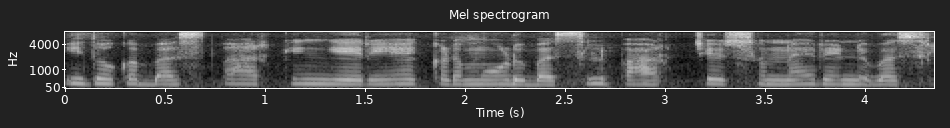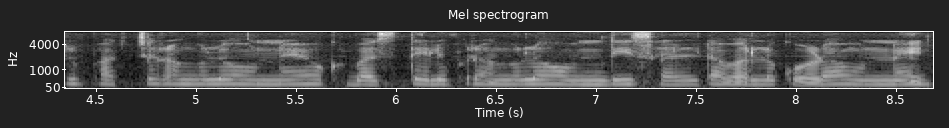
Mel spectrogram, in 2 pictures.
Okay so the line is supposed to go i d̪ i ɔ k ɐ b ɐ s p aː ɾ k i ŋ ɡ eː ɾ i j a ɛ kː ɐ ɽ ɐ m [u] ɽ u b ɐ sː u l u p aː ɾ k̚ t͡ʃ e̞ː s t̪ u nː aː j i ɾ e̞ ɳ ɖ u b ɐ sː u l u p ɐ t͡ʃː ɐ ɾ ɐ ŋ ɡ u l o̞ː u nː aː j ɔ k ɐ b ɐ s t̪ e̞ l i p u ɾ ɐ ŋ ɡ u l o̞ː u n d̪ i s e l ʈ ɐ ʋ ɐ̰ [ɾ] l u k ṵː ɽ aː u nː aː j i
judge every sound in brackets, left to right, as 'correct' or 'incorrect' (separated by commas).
incorrect, correct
